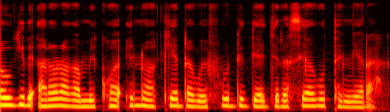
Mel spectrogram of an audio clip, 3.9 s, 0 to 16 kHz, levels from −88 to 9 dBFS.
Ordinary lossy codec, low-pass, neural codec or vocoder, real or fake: none; 14.4 kHz; autoencoder, 48 kHz, 128 numbers a frame, DAC-VAE, trained on Japanese speech; fake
